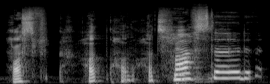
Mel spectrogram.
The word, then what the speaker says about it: Hofstede: But one of the things that you have studied has to do with Hofstede. This is How where do we you need pronounce our in Dutch Dutch?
